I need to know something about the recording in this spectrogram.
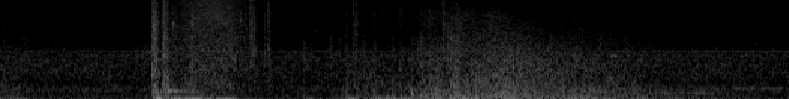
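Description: A firework bursts with a loud bang and crackles.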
